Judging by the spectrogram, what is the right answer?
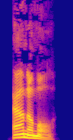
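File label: "animal", American English, male; everyone-can-use-english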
